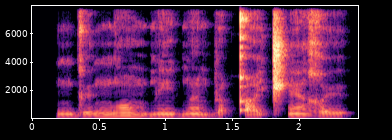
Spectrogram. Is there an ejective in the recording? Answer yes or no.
yes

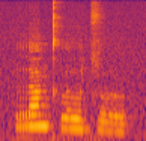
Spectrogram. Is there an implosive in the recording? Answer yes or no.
no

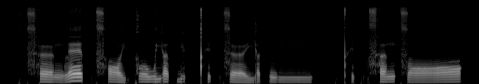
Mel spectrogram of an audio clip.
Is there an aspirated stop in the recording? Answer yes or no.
yes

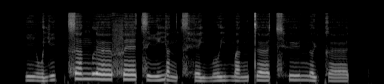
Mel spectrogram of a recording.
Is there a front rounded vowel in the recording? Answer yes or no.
yes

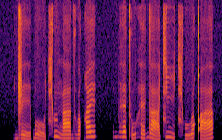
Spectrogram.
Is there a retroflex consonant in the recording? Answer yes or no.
yes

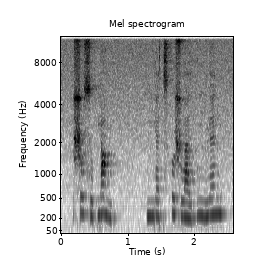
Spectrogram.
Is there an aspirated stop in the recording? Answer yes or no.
yes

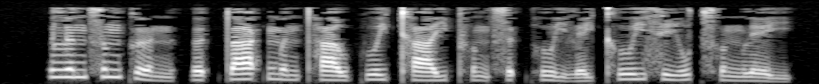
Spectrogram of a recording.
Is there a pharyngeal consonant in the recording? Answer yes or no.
no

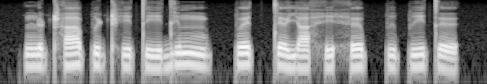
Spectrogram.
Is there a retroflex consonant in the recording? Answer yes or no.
yes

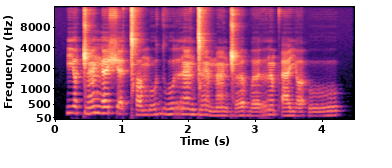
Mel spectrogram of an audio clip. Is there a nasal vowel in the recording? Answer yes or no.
yes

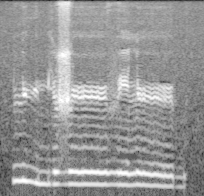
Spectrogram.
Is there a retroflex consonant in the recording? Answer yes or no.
yes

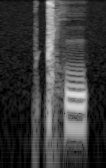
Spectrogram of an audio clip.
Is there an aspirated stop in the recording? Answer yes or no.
yes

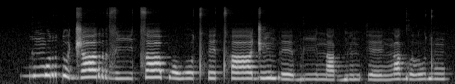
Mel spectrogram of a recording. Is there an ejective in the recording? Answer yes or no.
no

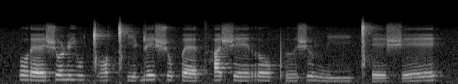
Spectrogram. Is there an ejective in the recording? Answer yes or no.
yes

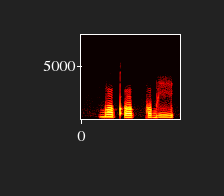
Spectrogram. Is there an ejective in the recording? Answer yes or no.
yes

